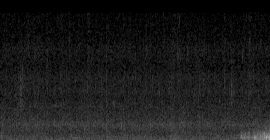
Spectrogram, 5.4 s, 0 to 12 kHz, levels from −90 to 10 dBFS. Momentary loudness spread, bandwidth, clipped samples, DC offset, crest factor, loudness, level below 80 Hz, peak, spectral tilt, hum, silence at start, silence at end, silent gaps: 12 LU; 11.5 kHz; under 0.1%; under 0.1%; 26 dB; -49 LUFS; -62 dBFS; -20 dBFS; -6 dB/octave; none; 0 s; 0 s; none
